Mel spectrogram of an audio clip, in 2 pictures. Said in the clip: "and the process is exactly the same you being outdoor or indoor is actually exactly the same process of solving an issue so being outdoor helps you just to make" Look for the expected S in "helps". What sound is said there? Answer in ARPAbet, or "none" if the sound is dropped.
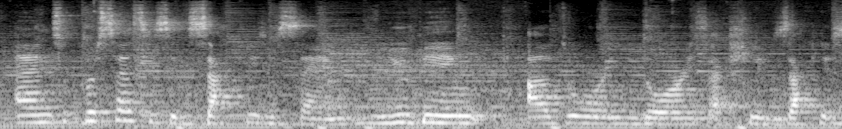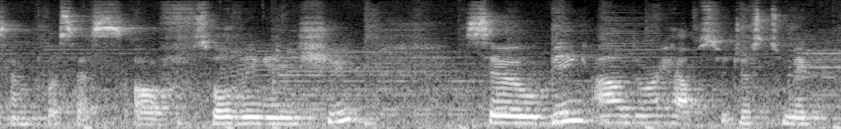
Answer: S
